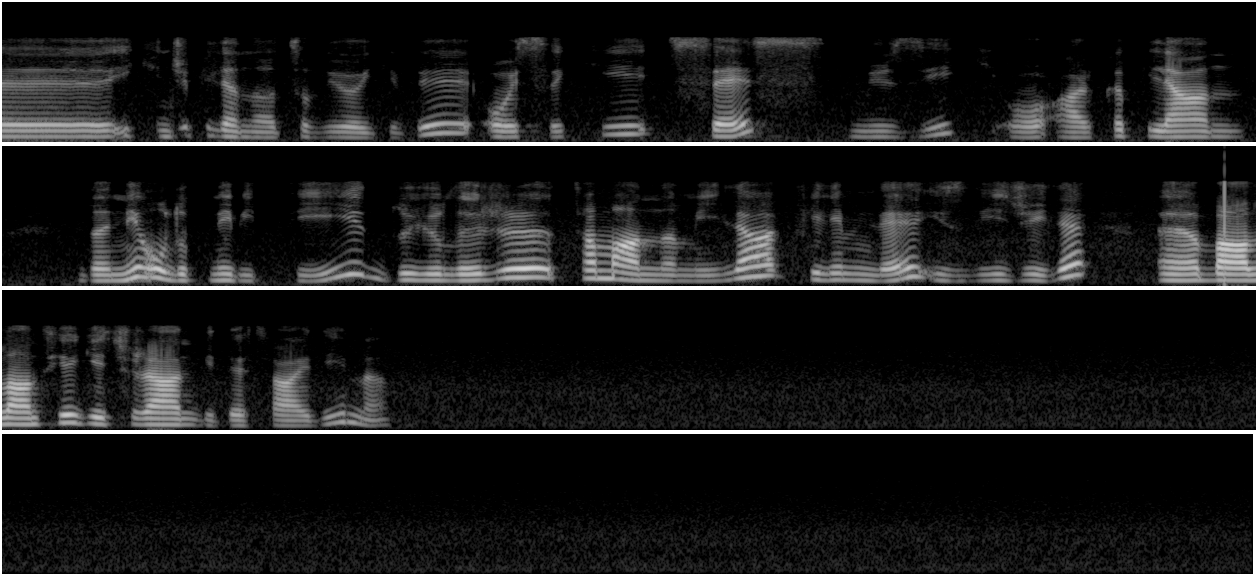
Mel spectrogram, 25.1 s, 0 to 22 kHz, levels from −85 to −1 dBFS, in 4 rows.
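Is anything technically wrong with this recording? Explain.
Yes. From 8.76 s to the end, the speech changes character, most likely because the input switched to a poorer device. The level shifts by about 5 dB and a new background noise floor appears, roughly 50 dB below the speech, with no gap at the switch. The working G.722 coding passes nothing above about 7.7 kHz, so the change is heard as a different tone and noise. A simple gain change would alter loudness alone, without the new colouring and noise floor.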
